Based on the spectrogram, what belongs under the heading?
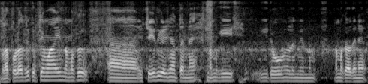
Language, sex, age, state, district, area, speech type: Malayalam, male, 45-60, Kerala, Alappuzha, rural, spontaneous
